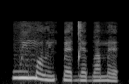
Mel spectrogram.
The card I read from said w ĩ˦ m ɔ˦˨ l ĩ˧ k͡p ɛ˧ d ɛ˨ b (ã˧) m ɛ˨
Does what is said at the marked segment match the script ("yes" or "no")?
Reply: no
